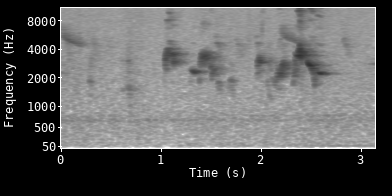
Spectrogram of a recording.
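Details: Decoy red-whiskered bulbul used for trapping in a pomelo garden, 25 October 2017; a quick run of rich, chirpy warbled notes rising and falling, ending in a louder ringing flourish.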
